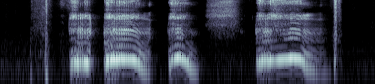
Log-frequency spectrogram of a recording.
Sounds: Throat clearing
